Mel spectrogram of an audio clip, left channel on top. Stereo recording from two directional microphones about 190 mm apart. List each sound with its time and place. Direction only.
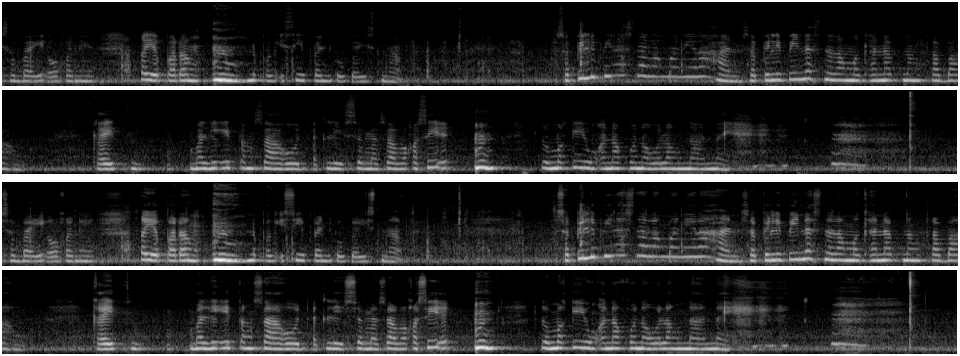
0.4 s a woman's voice: 10° left (ahead or behind)
5.5 s a woman's voice: 5° left (ahead or behind)
11.4 s a woman's voice: 5° left (ahead or behind)
16.8 s speech: 45° right (ahead or behind)
17.8 s a woman's voice: 10° left (ahead or behind)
